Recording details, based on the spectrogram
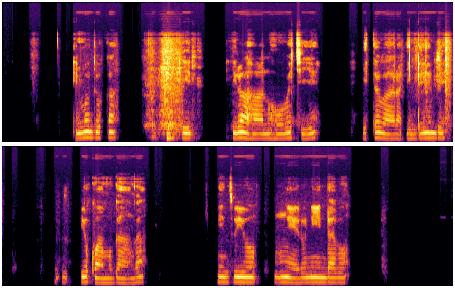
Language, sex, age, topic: Kinyarwanda, male, 25-35, government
